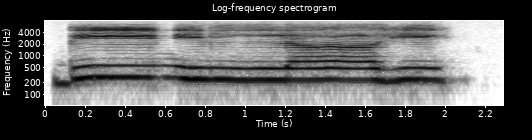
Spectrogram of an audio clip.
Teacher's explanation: अब ये जो नून है इसके नीचे जेर है, तो हम कैसे पढ़ेंगे लफ्जुल जलाला, दीनिल्लाही, बारीक पढ़ेंगे क्योंकि हमें अब जिस चीज की दलील मिल गई है, सबूत मिल गया है कि नून के नीचे जेर है, इसलिए अल्लाह सुब्हानहू व तआला के नाम का जो लाम है वो बारीक पढ़ा जाएगा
